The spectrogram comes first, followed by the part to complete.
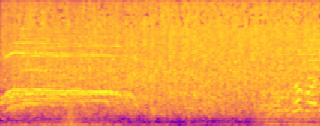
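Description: Studio audience applauding and cheering for a correct quiz answer, with one long held shout from a voice in the first second and a half.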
